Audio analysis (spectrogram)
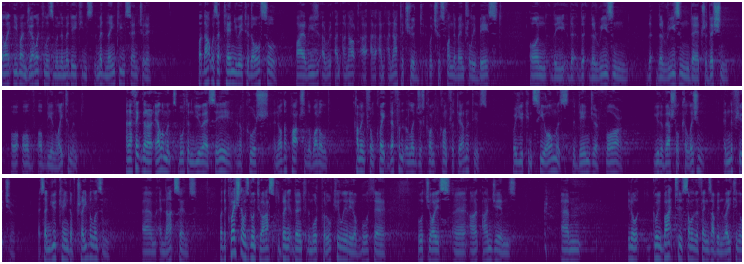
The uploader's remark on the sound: Recorded on 7 October 2006 at the University of Edinburgh's McEwan Hall.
